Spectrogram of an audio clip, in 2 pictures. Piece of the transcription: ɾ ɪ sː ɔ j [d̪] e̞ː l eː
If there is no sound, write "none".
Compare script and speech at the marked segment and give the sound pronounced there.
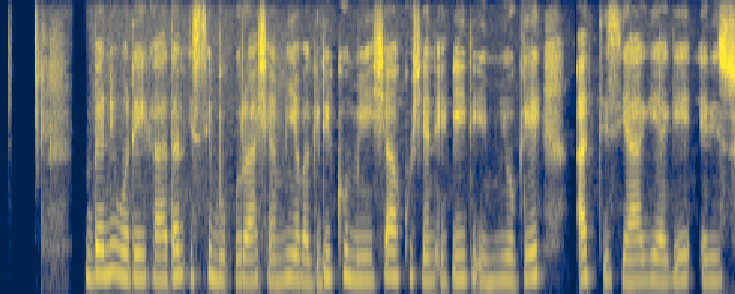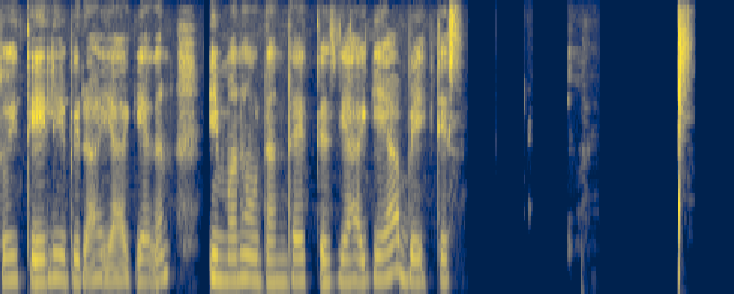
t̪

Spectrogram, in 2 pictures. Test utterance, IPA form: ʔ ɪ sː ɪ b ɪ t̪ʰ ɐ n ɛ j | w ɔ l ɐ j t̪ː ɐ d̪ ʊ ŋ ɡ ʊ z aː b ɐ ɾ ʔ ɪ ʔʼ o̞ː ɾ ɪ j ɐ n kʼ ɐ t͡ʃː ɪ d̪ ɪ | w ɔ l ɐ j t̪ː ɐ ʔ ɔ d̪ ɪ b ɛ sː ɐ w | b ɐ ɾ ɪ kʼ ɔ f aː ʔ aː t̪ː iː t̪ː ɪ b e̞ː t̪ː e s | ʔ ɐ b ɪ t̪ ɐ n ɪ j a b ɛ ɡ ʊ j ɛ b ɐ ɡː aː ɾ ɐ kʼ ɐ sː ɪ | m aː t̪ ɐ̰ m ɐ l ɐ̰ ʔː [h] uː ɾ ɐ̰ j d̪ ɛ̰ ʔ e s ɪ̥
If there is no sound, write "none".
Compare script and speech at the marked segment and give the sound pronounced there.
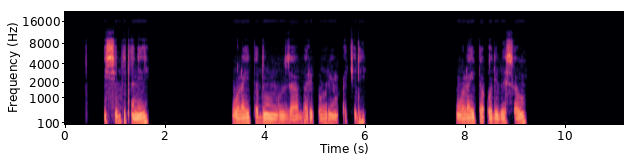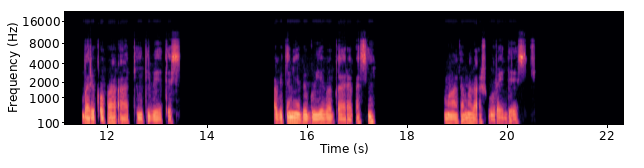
ʃ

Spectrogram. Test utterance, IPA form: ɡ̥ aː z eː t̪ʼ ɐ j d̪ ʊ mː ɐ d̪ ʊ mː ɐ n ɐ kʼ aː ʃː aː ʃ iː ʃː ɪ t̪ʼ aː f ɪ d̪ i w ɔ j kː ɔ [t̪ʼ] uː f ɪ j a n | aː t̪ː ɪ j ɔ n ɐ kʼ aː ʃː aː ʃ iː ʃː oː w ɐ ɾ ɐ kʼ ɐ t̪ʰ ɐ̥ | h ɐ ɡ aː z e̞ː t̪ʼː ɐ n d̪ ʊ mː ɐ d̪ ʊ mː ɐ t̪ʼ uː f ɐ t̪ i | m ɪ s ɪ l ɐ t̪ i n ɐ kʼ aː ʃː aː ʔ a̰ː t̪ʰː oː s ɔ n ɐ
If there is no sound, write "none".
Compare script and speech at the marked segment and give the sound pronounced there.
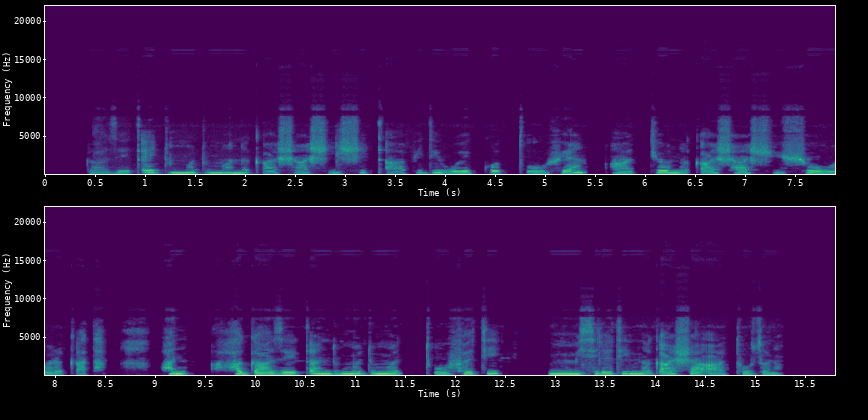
t̪ʼ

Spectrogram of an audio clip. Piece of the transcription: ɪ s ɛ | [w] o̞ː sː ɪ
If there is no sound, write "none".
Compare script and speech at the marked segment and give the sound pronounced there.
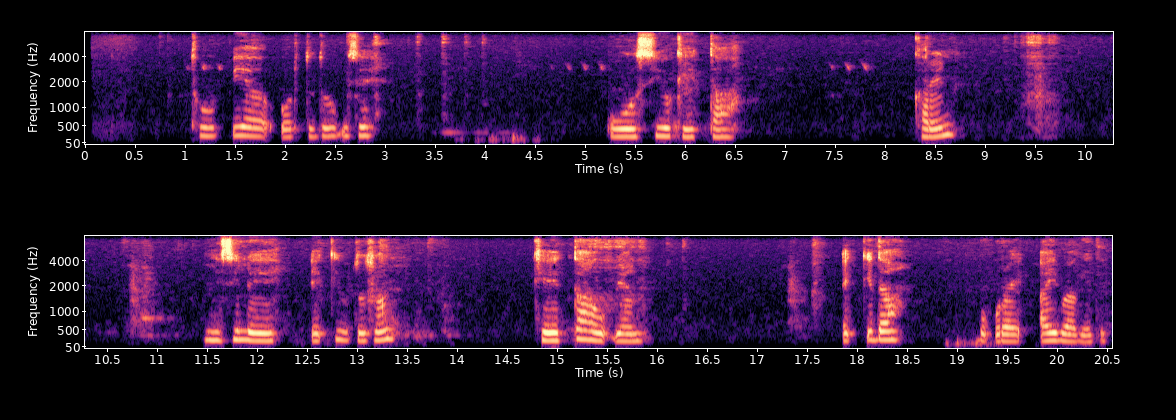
w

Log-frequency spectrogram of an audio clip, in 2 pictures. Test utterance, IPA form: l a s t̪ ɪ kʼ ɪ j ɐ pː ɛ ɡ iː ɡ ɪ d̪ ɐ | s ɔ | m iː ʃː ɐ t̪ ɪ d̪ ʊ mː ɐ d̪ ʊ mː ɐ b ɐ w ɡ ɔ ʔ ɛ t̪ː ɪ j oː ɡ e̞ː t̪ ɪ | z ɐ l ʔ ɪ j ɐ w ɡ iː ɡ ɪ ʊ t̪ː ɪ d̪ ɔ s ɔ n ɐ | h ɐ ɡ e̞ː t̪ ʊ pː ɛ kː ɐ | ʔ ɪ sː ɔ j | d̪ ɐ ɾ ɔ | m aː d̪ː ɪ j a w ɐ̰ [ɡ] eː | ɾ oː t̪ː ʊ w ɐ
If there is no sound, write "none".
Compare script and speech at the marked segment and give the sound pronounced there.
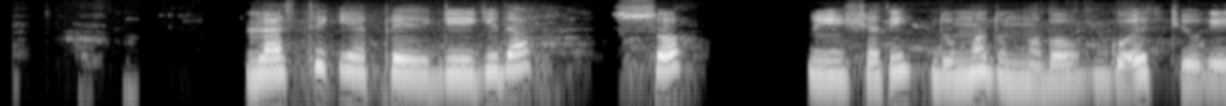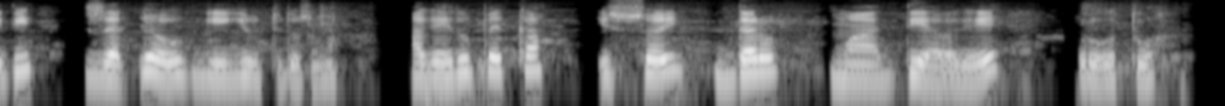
ɡ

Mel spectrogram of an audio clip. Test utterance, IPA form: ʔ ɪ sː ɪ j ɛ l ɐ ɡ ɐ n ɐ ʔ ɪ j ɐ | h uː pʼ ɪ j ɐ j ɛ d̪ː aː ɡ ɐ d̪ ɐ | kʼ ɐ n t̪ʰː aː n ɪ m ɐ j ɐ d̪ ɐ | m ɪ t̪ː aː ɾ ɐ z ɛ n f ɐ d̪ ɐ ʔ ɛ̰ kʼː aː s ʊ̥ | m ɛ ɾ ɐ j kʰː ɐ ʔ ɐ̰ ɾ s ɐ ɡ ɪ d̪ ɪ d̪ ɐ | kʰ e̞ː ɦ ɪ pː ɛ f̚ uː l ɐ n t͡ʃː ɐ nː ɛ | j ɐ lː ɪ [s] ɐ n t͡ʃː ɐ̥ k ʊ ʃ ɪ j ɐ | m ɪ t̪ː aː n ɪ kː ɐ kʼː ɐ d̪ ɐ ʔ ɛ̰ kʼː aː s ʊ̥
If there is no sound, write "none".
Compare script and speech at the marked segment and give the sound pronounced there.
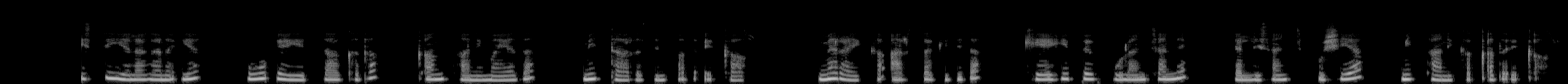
s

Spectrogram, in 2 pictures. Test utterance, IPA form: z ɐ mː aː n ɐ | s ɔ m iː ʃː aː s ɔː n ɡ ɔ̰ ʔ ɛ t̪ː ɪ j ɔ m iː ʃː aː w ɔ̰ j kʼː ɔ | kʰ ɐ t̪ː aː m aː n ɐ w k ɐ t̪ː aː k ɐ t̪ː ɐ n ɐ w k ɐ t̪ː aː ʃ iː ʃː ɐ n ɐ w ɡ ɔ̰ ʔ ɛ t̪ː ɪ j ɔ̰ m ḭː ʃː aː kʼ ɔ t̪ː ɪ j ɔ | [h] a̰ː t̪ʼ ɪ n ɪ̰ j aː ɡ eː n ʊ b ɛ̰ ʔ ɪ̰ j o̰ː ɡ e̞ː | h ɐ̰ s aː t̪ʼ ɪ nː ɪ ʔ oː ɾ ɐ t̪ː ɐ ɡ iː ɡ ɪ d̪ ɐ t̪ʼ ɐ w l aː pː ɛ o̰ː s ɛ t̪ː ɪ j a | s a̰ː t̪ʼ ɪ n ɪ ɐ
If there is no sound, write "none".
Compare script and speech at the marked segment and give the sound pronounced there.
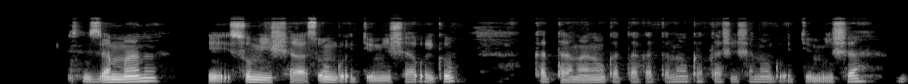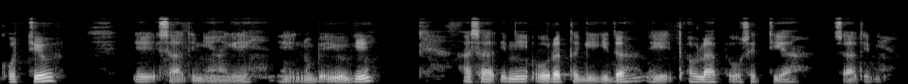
s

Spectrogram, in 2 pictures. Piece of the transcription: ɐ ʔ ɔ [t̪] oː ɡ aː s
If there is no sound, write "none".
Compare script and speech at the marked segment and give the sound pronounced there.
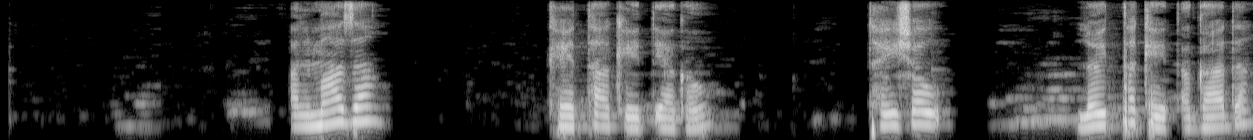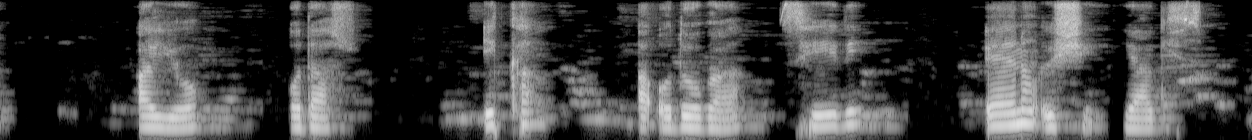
d̪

